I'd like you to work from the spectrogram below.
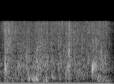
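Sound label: step deep water; Pirates Of The Caribbean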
